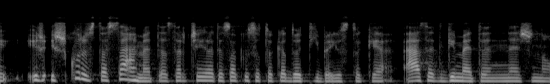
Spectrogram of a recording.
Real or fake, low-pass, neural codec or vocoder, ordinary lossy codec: real; 7.2 kHz; none; Opus, 32 kbps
